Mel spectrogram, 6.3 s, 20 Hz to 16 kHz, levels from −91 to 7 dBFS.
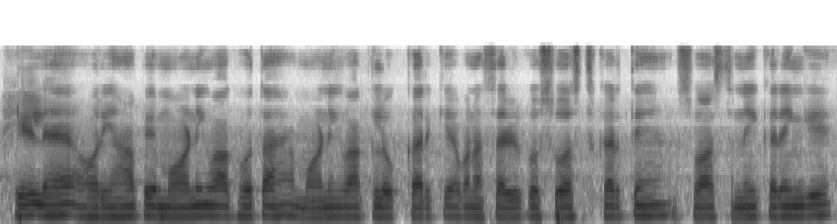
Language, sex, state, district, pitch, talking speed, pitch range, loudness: Hindi, male, Bihar, Katihar, 120 Hz, 210 wpm, 115-125 Hz, -16 LUFS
